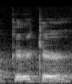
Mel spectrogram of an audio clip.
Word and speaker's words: Goethe: named Johann Wolfgang von Goethe or girder as people who know how to pronounce things properly might say he was 60 when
